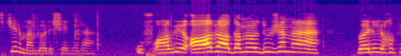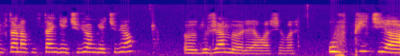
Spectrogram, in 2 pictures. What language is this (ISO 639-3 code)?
tur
